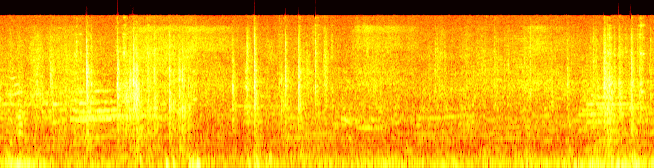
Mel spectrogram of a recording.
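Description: A metal tool knocking against the side door of a bus-stop advertising panel as it is worked open: two sharp knocks about two seconds in, with a low hum underneath.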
